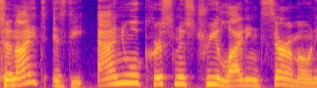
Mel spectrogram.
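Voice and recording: The clip is read aloud in a natural voice. Its intonation is lively.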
